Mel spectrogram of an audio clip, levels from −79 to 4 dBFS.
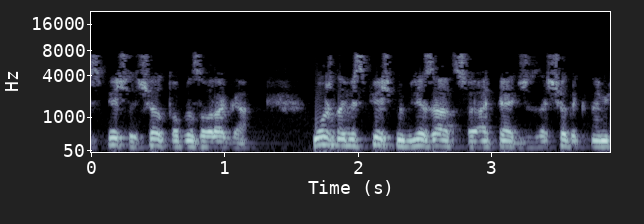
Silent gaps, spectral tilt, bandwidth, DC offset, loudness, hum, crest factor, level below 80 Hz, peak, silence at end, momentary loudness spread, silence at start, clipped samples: none; -4 dB/octave; 7.8 kHz; under 0.1%; -20 LUFS; none; 12 dB; -58 dBFS; -8 dBFS; 0 s; 4 LU; 0 s; under 0.1%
